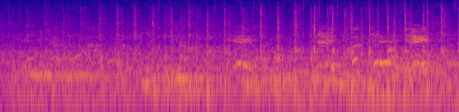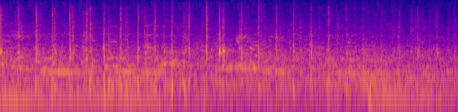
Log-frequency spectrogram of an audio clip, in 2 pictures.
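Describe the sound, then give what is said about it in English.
Horses' hooves clip-clop through a street in the centre of Seville with a steady, regular run of many crisp strikes throughout, over a constant low background hum and indistinct voices. “if you take this field recording, for example, of the sound of horses in Seville. That's a pretty traditional sound that we hear all over the centre of the city. And it sounds like this.”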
